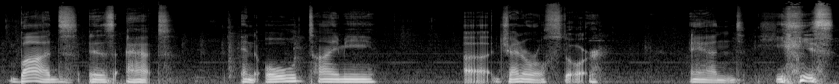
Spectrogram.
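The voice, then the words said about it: Storyteller narrator voice. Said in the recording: “Here comes my narrator voice.”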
